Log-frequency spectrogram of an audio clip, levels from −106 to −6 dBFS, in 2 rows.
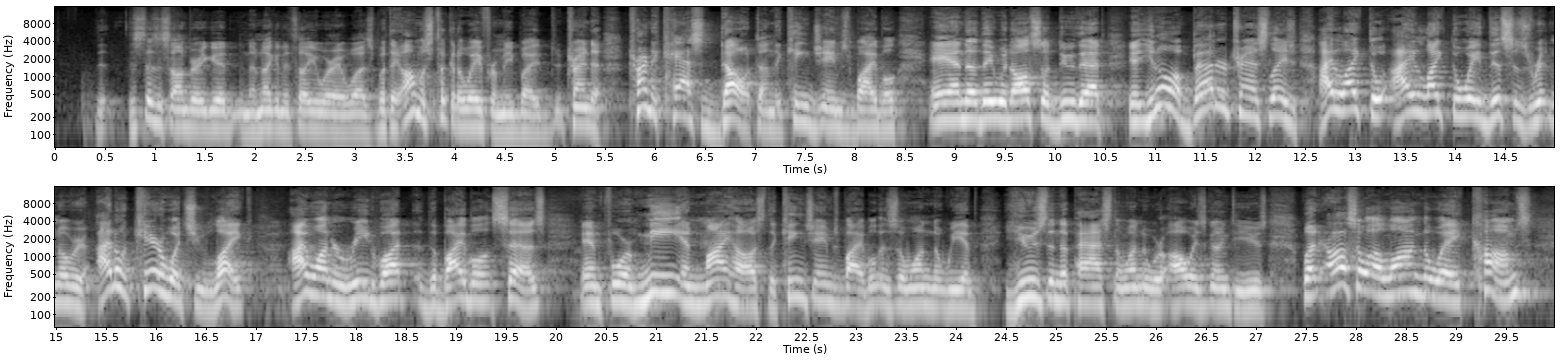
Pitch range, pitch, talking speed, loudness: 135-190 Hz, 160 Hz, 220 wpm, -21 LUFS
